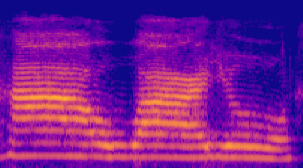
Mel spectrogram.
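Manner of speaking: "How are you?" said very slowly, each word separated; words kept apart. Shown as a demonstration. Teacher showing unlinked English words, very slowly. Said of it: "Você junta".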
